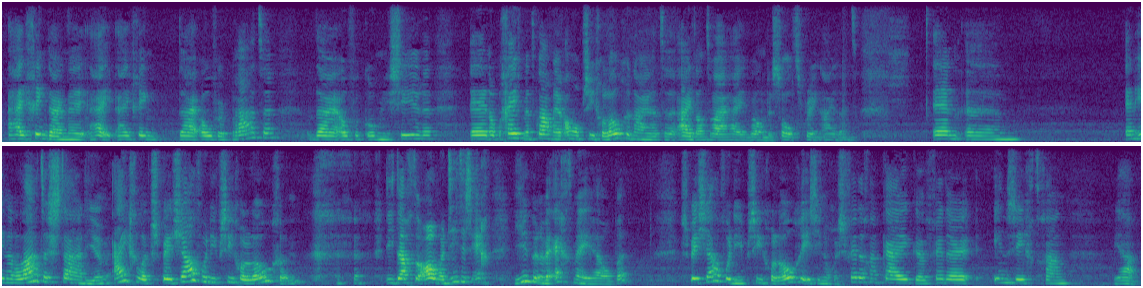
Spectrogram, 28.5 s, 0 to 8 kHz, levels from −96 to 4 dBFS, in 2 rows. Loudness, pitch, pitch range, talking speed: -27 LUFS, 200 Hz, 180-220 Hz, 145 wpm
